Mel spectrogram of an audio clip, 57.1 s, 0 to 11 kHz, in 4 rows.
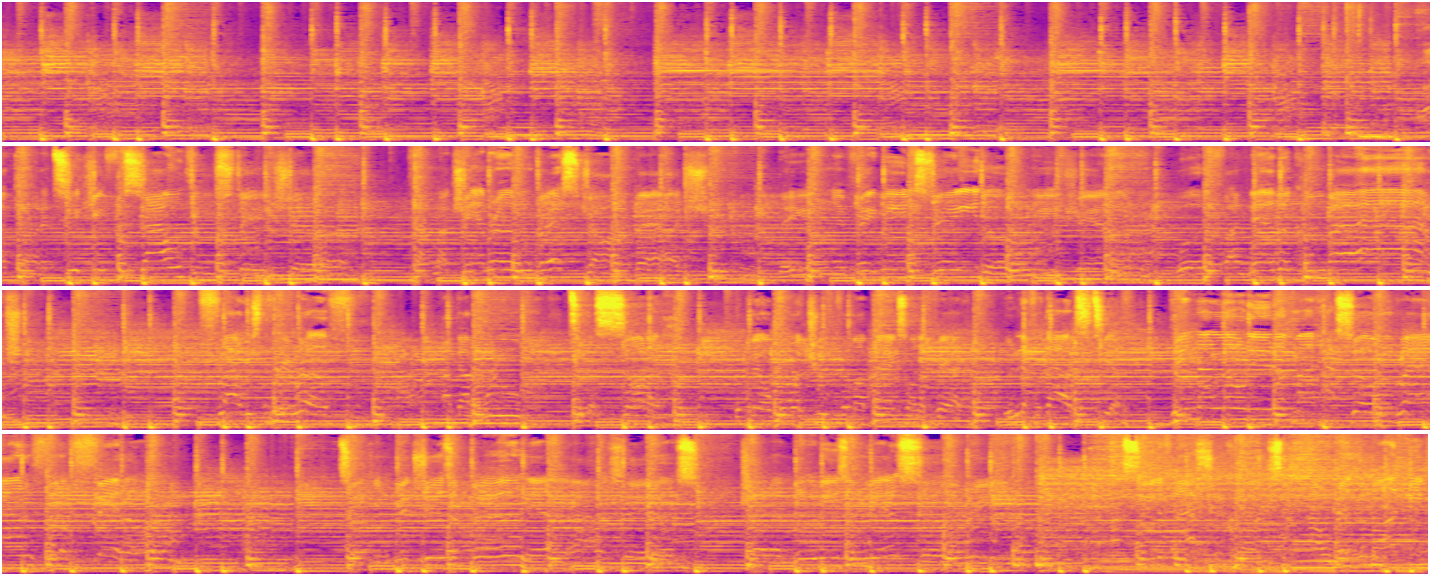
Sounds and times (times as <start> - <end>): Music: 0.0 - 57.1.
